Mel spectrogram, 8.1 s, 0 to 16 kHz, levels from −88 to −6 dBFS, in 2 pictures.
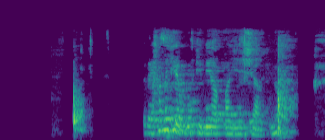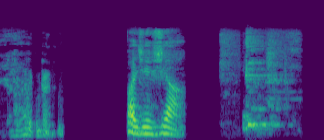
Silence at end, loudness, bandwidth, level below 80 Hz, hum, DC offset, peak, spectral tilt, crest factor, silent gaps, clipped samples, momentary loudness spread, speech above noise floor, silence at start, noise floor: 0.3 s; -29 LUFS; 7.8 kHz; -68 dBFS; none; under 0.1%; -6 dBFS; -4.5 dB/octave; 26 dB; 1.19-1.28 s, 1.37-1.78 s, 3.82-3.91 s, 4.87-5.63 s, 6.41-6.79 s; under 0.1%; 22 LU; over 62 dB; 0.9 s; under -90 dBFS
